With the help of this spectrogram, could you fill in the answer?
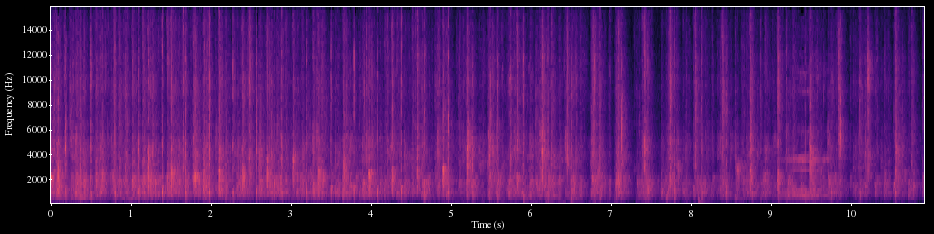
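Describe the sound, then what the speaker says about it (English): Applause and clapping from an audience at a live podcast recording with a band, a dense steady wash of many hands for the full length, with some crowd noise and shouts mixed in. "big round of applause for Kate"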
